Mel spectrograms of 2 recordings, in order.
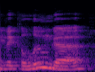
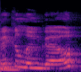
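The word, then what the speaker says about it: Vicolungo: And for people back home, I know Tony would always say Vicalunga, but with how it's spelled, it ends in an O. So we say Vicalungo.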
